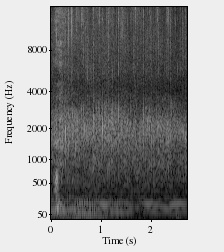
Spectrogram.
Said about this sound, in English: Oh, come on, clap hands for Jesus, man.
